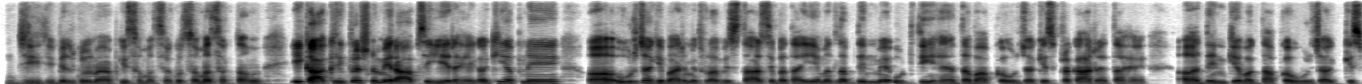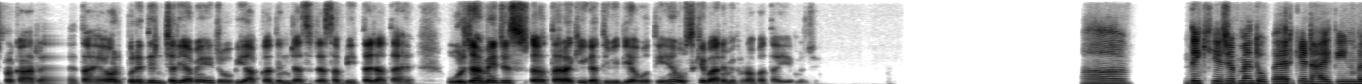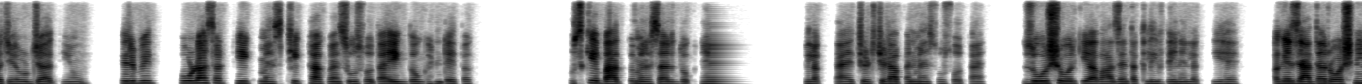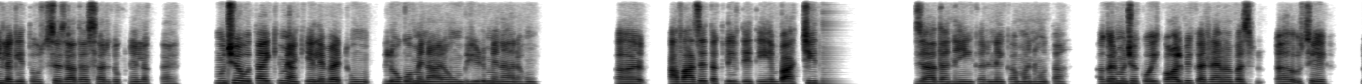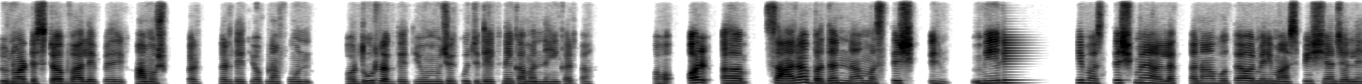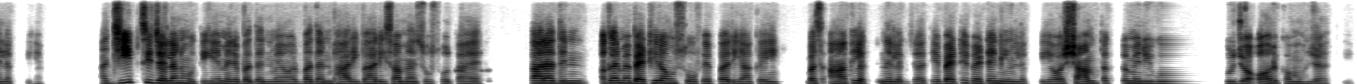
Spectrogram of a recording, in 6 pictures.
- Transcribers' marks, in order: distorted speech; tapping; static; in English: "डू नॉट डिस्टर्ब"; other noise
- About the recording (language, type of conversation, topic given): Hindi, advice, ऊर्जा में कमी और जल्दी थकान होने पर मैं क्या करूँ?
